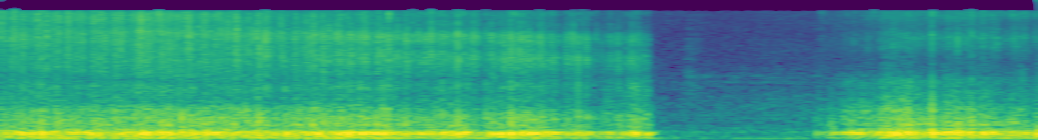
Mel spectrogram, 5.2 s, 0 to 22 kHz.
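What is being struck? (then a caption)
Foam microphone windscreen. A black foam microphone windscreen is scratched with long fingernails, producing a dense, rumbling, scratchy texture with a low hum-like tone around 220 Hz. The scratching drops out almost to silence for about a second near the three-second mark, then resumes at full strength.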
